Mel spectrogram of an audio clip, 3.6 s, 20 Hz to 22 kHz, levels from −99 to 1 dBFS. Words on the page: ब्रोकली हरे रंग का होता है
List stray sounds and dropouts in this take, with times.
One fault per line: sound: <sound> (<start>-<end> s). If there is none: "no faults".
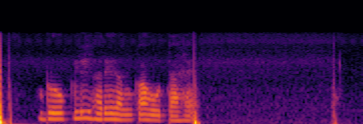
no faults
